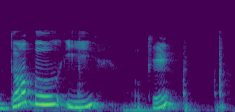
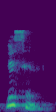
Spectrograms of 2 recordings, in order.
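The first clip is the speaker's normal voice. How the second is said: "listen" as LIS-en, said softly; unstressed last syllable; 4 dB quieter than usual. Shown as a demonstration. Teacher restoring correct word, "listen" with weak last syllable. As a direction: let the end of "listen" fall away unstressed. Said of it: "It's not stressed".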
